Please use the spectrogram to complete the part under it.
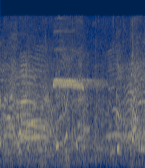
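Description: A referee's whistle blows one long blast.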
